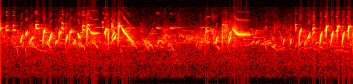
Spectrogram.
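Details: European goldfinch delivering a continuous stream of rapid, bright, tinkling notes and slurred whistles, with a buzzy rising-falling note midway and clipped twitters resuming at the end.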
